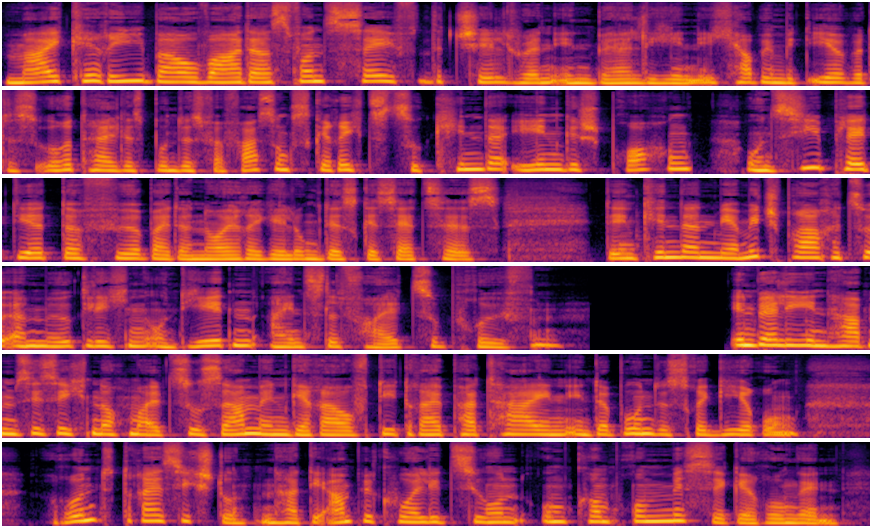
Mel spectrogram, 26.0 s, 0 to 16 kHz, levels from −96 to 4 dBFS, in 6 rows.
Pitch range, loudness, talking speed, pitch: 175-220 Hz, -18 LUFS, 145 wpm, 195 Hz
